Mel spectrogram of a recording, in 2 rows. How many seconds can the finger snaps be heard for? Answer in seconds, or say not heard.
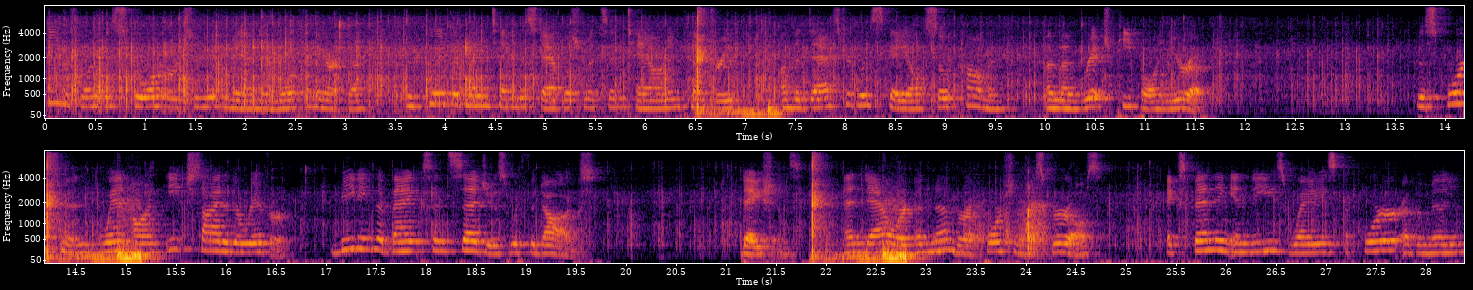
3 s.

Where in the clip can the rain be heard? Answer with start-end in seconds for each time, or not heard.
0.0-28.3.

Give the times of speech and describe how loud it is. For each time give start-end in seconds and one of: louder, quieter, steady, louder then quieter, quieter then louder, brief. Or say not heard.
0.0-11.6 steady
13.7-19.7 steady
21.1-28.3 steady.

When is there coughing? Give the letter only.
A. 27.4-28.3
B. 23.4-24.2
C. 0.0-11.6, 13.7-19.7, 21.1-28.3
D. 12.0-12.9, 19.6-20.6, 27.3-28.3
B.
